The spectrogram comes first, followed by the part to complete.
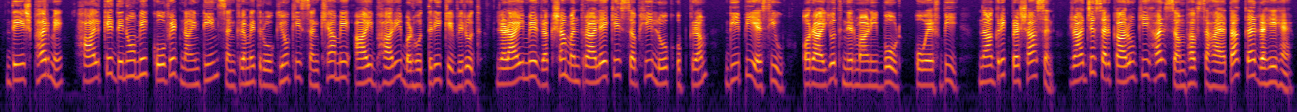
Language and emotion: Hindi, neutral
